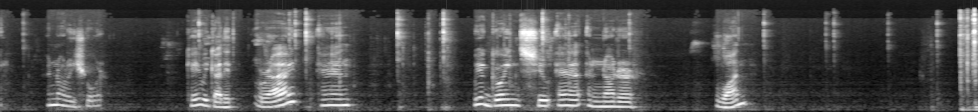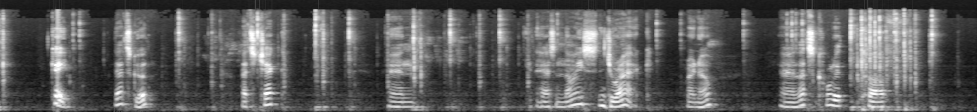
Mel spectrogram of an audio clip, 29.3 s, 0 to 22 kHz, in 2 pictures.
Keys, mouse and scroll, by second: 0.3 click, 4.3 click, 4.7 shift+middle click, 5.2 scroll up 1, 5.5 scroll down 10, 6.0 shift+middle click, 6.4 scroll down 1, 6.6 shift+middle click, 7.6-8.2 scroll up 3, 8.2 shift+middle click, 8.5-9.3 scroll up 1, 9.3 click, 12.3-15.5 drag, 15.7 click, 16.1 scroll down 1, 17.1 scroll down 10, 17.4-17.9 shift+middle drag, 17.9 scroll up 2, 18.6 shift+middle click, 19.3 n, 19.6 scroll down 1, 19.9 shift+middle click, 20.5 scroll down 1, 20.8 Tab, 21.5-23.0 shift+middle drag, 23.0-27.8 drag, 27.8 f.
